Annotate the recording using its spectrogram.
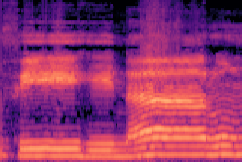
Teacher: تنوین کے بعد حروف اخفا کفا ہے، اخفا حقیقی بھی ہوگا، فی یا مدہ ہے، نا الف مدہ ہے، دونوں کو ایک ایک الف کے برابر کھینچ کر پڑھیں گے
